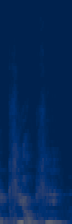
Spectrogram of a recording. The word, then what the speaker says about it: Kyoki: mas de qualquer maneira, eu há bocado disse Kyoko, mas ela é Kyoki, tem um i no final, eu disse mal o nome, mas é Kyoki, ok?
